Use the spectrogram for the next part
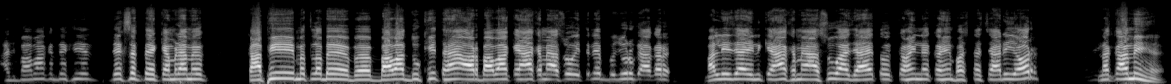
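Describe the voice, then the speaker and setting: High, bright-voiced Bihari man reporting. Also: flat delivery, moderate pace, dry recording. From India. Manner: repetitive, searching phrasing with filler words. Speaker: field news reporter. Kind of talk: on-location interview and commentary to camera.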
